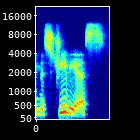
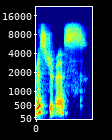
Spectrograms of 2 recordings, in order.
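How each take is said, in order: First: The word is said with four syllables. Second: The word is said with three syllables. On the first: The speaker calls it wrong. "when people say mischievous" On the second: The speaker calls it right. "but they mean mischievous"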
